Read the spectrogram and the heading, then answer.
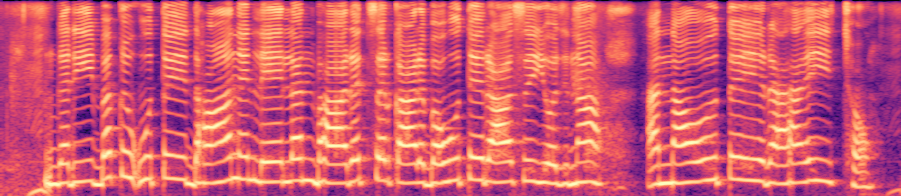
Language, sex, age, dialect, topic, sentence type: Maithili, female, 25-30, Bajjika, banking, statement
